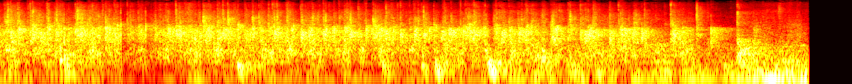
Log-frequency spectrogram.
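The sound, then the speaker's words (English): An audience applauds a speaker at the close of an event, many hands clapping in a dense, even patter that stays loud throughout before cutting off abruptly at the end. “But let's please give David a round of applause.”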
